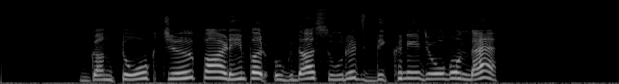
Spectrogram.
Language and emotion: Dogri, surprised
